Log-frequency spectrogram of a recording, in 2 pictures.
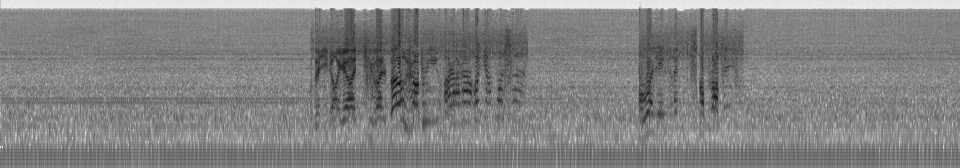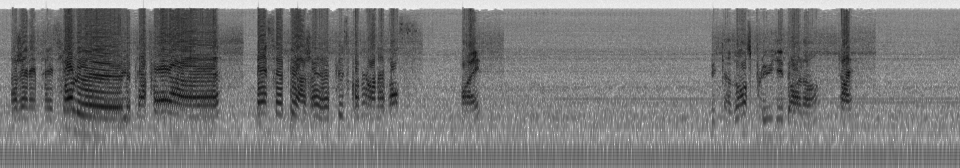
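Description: A light aircraft's engine drones steadily.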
